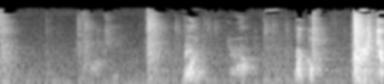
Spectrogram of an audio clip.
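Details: Two pet grey parrots in a morning chat, one with a baby-like voice often heard in the background commenting on the other; short speech-like bursts of talking come in quick, uneven bursts, growing louder toward the end.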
